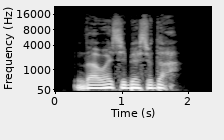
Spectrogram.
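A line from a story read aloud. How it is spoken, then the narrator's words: Growl. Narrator (Russian): рыкнул Леша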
